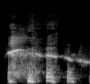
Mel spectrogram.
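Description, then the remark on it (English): A person whistles a brief cartoon-style tune, one clear note gliding slowly downward over about a second while choppy, rhythmic pulses of sound beat underneath. “Then the guy like does that whistle.”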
